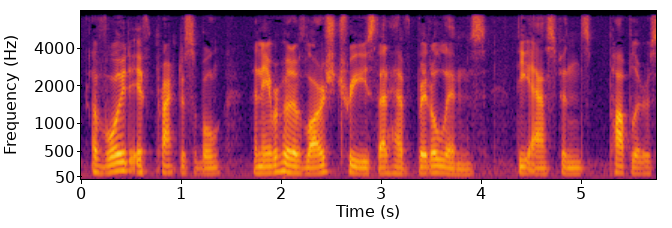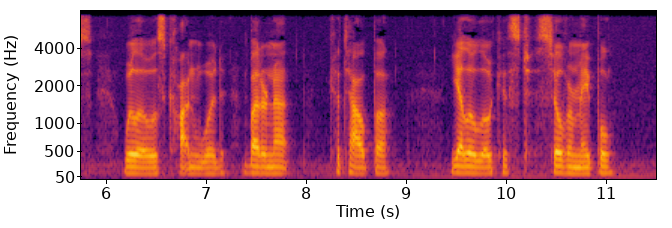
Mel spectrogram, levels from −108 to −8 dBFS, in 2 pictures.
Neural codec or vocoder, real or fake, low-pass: none; real; 7.2 kHz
